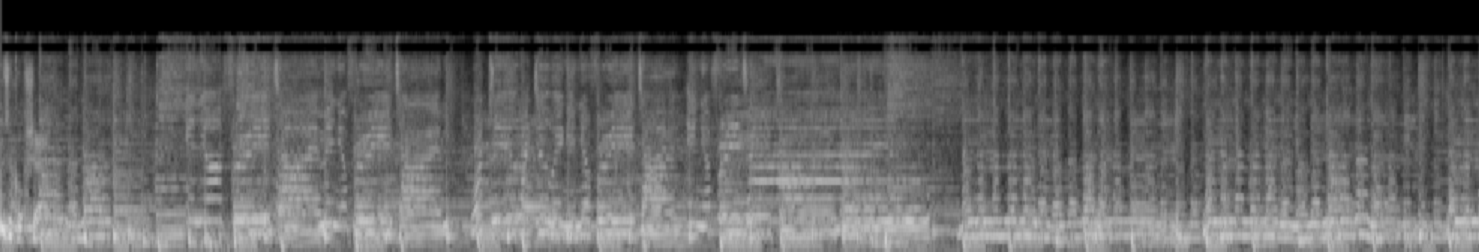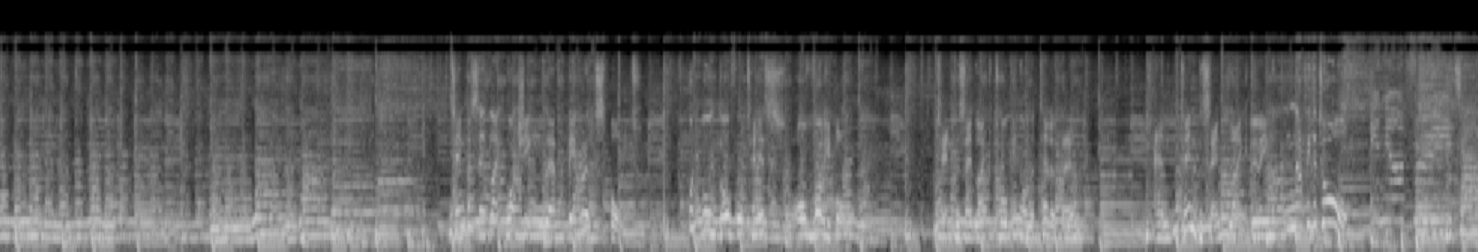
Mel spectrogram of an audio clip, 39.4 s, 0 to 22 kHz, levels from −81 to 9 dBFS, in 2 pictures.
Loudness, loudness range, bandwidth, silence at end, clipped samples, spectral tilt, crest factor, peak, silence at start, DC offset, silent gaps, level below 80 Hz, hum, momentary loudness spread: -18 LUFS; 3 LU; 13 kHz; 0 s; under 0.1%; -5 dB/octave; 16 dB; 0 dBFS; 0 s; 0.3%; none; -36 dBFS; none; 7 LU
